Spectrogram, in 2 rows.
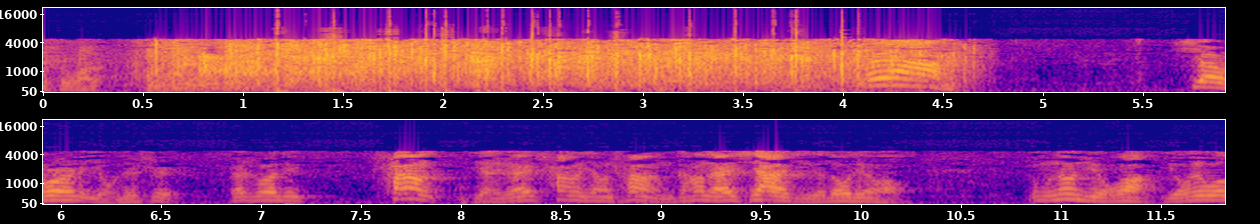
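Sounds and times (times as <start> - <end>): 
speech: 0.0 - 1.6, 4.1 - 4.7, 5.7 - 11.8
audience applause: 0.4 - 4.8.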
